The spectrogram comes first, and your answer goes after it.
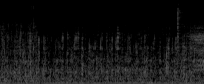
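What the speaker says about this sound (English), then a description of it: "I've been boiling this red sauce with the lid on" Tomato relish sauce bubbles in a covered pot, a dense, continuous simmering hiss and gurgle heard close up with no talking.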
